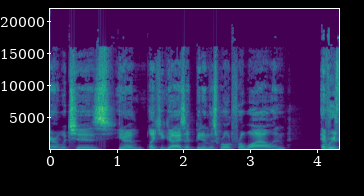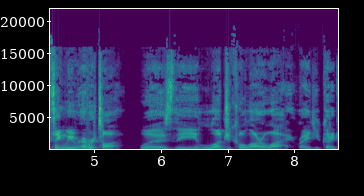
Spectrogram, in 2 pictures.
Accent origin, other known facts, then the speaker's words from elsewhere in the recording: Edinburgh, Scotland, United Kingdom; I was born and bred in Edinburgh, and it's really fun getting to chat with folks from back home for me.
